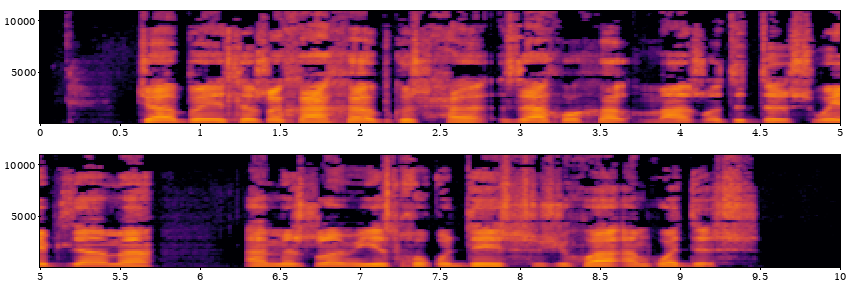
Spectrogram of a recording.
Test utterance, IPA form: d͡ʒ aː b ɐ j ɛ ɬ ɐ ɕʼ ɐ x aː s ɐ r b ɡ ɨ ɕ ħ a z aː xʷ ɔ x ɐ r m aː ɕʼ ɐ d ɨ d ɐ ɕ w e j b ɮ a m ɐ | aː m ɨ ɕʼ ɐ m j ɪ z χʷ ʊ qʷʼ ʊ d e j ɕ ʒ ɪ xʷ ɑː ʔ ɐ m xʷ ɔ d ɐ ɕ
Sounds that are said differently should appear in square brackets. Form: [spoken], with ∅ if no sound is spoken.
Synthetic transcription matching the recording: d͡ʒ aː b ɐ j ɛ ɬ ɐ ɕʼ ɐ x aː [x] ɐ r b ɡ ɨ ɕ ħ a z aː xʷ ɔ x ɐ r m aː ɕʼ ɐ d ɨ d ɐ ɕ w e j b ɮ [ɐ] m ɐ | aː m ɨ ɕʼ ɐ m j ɪ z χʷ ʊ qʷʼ ʊ d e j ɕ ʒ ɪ xʷ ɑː ʔ ɐ m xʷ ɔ d ɐ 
